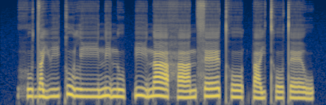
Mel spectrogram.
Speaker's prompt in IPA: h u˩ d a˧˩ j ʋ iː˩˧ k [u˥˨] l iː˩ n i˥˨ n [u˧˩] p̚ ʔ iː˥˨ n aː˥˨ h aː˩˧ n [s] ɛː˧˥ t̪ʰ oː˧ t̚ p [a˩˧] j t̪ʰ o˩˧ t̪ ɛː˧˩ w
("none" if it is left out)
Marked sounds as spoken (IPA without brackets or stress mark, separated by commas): u˥˨, u˧˩, s, a˩˧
